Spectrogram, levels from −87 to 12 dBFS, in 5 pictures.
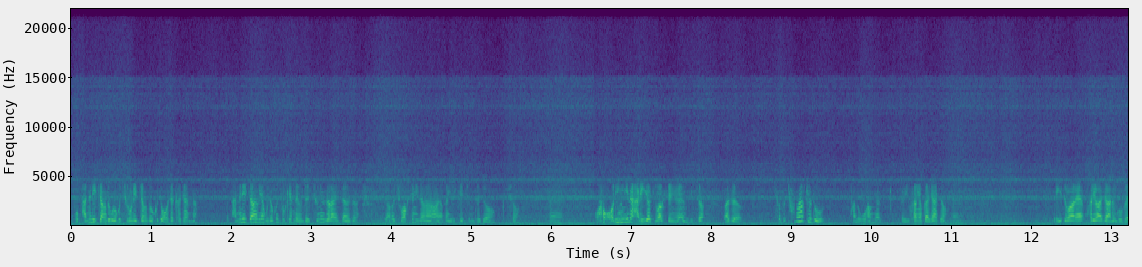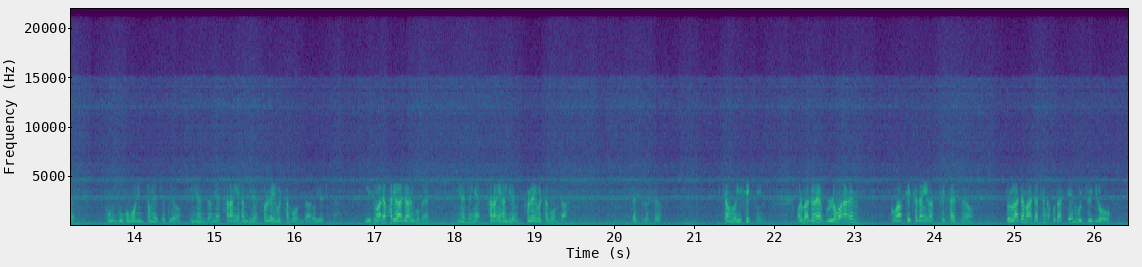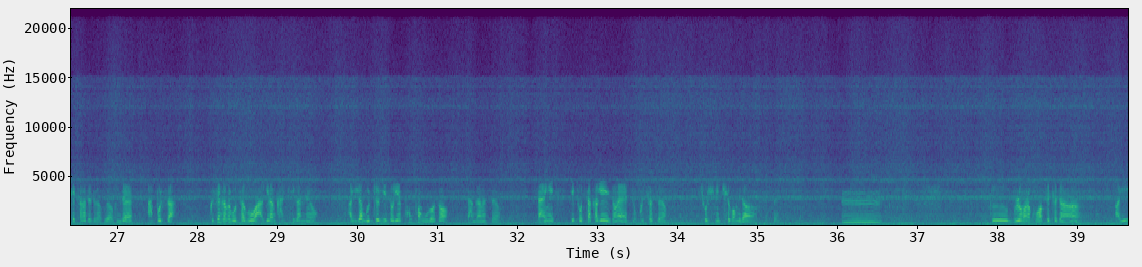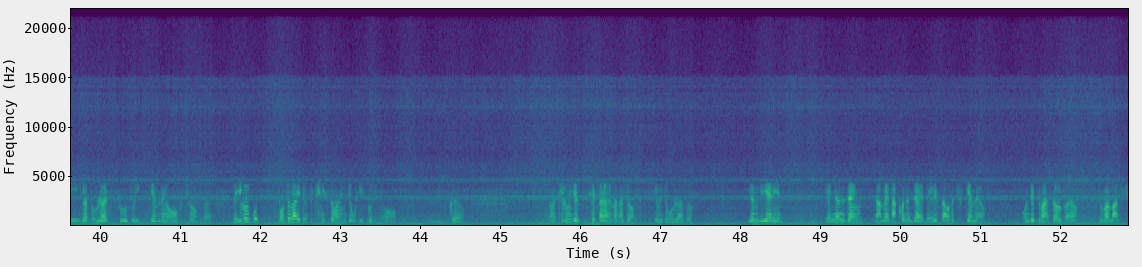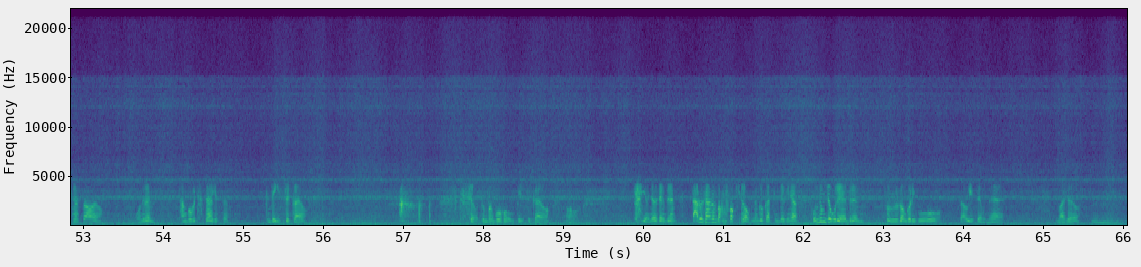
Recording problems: thin; very; fading below 500 Hz
high frequencies cut off; severe; nothing above 4 kHz
wrong speed and pitch; too fast and too high; 1.7 times normal speed
hiss; noticeable; throughout; 10 dB below the speech

